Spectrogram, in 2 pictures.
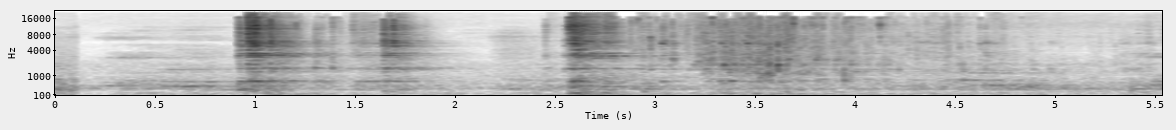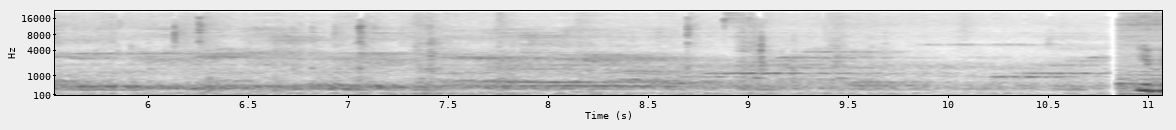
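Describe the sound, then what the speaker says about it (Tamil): Cooking water is drained from a pot of boiled cluster beans: a couple of pot clanks come first, then a sustained, close rush of pouring water. "இந்த மாதிரி வெந்த பிறகு தண்ணியை வடித்து நம்ம காயை தனியாக எடுத்துக்கலாம்."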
